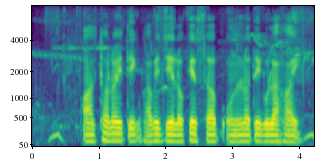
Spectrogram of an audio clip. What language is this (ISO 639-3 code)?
ben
